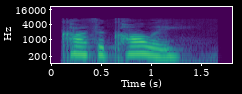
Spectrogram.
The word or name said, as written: kathakali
